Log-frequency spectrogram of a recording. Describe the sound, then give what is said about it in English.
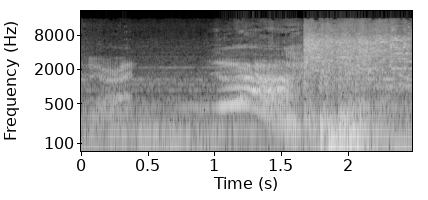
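After a brief strained vocal sound, a pane of frosted glass shatters with a sudden bright crash as a chair is hurled into it, followed by a sustained spray of falling shards that continues to the end. “I pick up a chair and hurl it at the glass.”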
